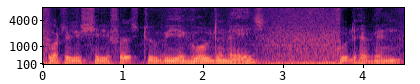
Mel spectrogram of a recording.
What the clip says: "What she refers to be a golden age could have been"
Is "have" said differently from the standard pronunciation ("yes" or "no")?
no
